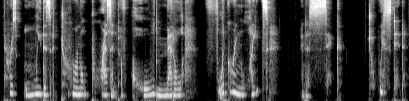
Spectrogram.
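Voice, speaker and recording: A woman performing whispered ASMR roleplay as a possessive, menacing female killer robot, with a breathy, theatrical delivery. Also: a little high, takes it slowly, mellow.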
